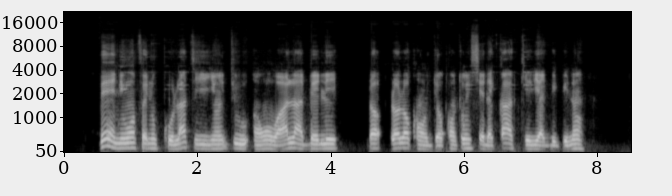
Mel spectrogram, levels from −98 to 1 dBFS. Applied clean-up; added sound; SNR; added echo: neural mask model DeepFilterNet 3.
